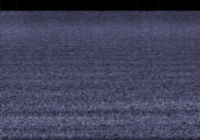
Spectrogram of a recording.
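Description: Farm tractor engine running steadily while it tows a beach-cleaning sifter that gathers sargassum seaweed from the sand, heard with a steady hiss of background noise.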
